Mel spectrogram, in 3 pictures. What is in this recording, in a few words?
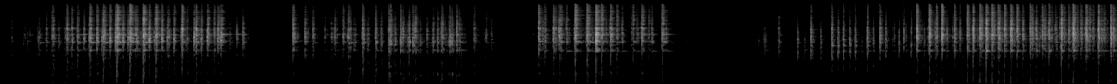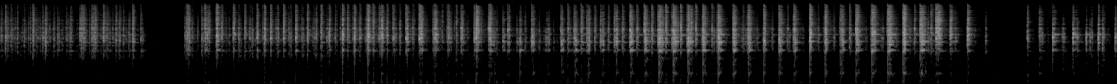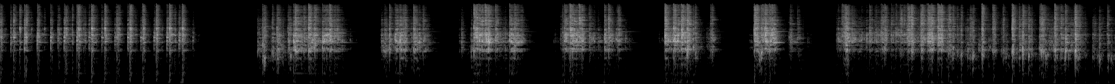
DRAWER RUNNER SLIDES shake short medium long; Antisample; Shakes and Rattles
